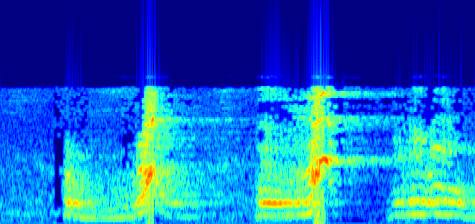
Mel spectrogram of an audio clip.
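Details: A dog that has learned to climb the stairs but cannot get back down gives two short, sharp barks about a second apart, followed by a softer, whining bark.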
